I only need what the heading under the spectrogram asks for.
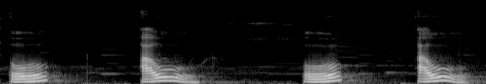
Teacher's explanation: ओदौतोः कंठोष्ठम, अर्थात जिन वर्णों का उच्चारण स्थान कंठ एवं ओष्ठ दोनों होता है उन्हें कंठोष्ठ वर्ण कहते हैं। जैसे ओ, कंठ तो है ही लेकिन होठ भी थोड़े से सिकुड़ते हैं।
